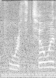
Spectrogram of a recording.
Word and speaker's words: Porthtowan: Porthtowan Airfield. Is that how you pronounce it?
